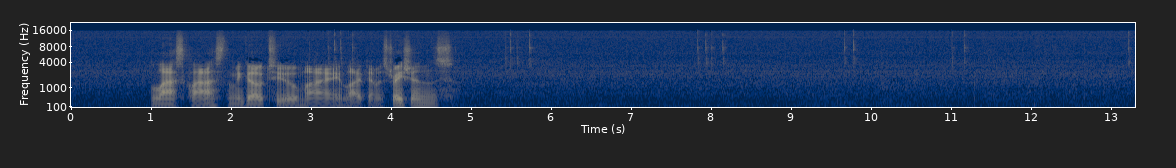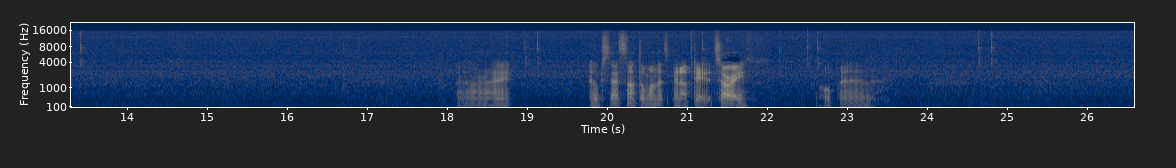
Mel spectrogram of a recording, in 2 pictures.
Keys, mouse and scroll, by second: 3.5 click, 3.7 click, 5.7 click, 6.0 click, 8.1 click, 8.4 click, 10.0 click, 11.4 click, 13.7 click, 19.3 click, 20.3 click, 21.3 click, 22.9 click.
